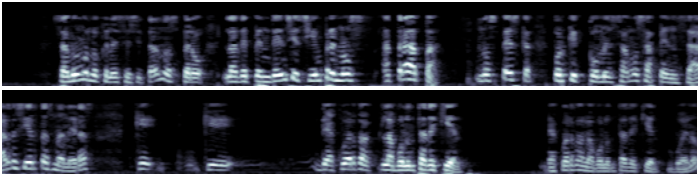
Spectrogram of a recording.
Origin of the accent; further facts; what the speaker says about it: Kansas, United States; Spanish is a second language; yo vine de Kansas y era un pueblito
